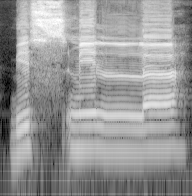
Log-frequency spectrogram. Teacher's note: lafal Allah ketika sebelumnya kasrah, maka dia dibaca dengan tipis, ya, dengan L.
